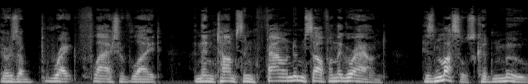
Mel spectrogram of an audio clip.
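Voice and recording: In a natural voice, someone reads aloud, the pitch varying in an ordinary way.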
